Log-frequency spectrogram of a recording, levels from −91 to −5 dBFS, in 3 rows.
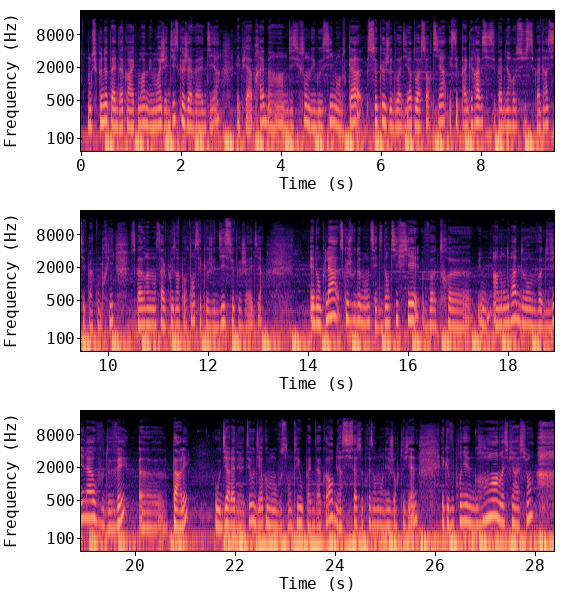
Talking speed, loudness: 275 wpm, -29 LUFS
